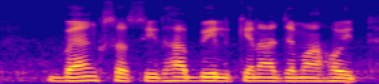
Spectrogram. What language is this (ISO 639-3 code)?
mai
